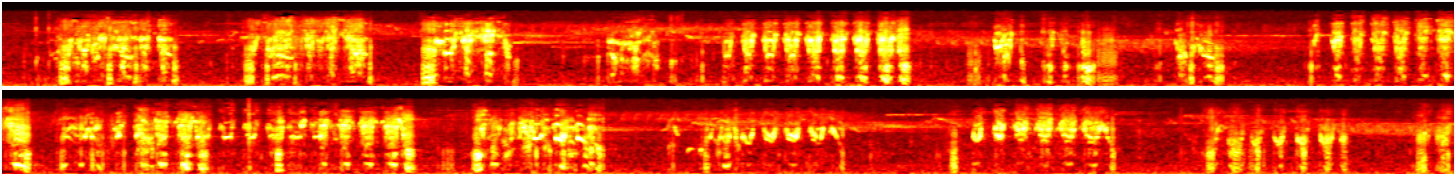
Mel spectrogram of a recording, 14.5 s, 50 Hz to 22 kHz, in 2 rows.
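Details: Estonian Black Storks at feeding time, 25 May 2019: repeated harsh, buzzy pulse trains about a second long, each followed by a brief gap, continuing steadily throughout.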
